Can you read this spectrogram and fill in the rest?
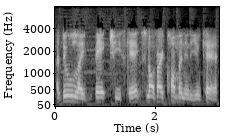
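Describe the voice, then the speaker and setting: A man's voice: mid-range voice, a little fast. A man with a Barbadian accent, chatting casually as an interview guest. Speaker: interview guest, dessert business owner. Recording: tinny phone-like line, faint music.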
